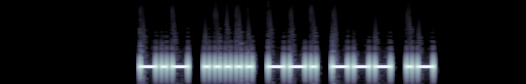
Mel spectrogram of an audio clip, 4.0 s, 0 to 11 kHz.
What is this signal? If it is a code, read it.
Morse code, heard as a keyed tone, about 30 wpm, 700 Hz. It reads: K5GOA
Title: USA Call Signs - 5 Characters - Repeated 3x - 30wpm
